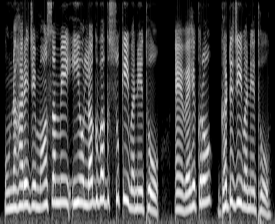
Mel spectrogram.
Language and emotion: Sindhi, neutral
